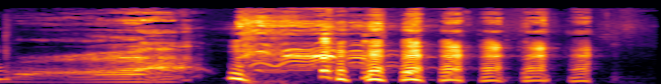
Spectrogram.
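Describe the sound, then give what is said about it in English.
A long, deep, deliberate belch rumbles into the microphone for about a second, followed right after by a run of rhythmic, breathy bursts of laughter that trail off. “Should I just belch into the microphone?”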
